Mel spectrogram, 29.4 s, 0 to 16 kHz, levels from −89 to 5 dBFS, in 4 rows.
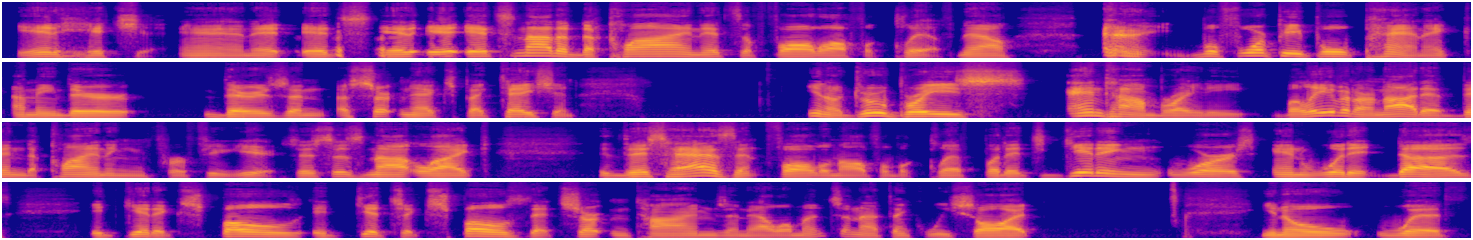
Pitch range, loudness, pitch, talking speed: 105-135 Hz, -19 LUFS, 120 Hz, 175 wpm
